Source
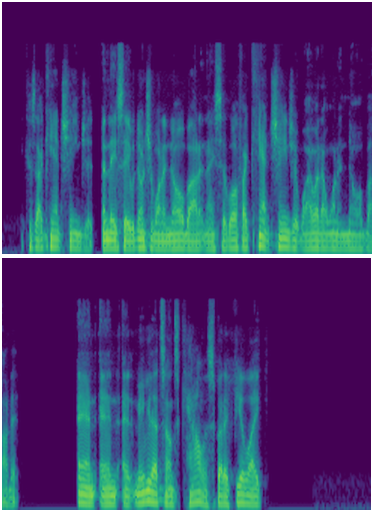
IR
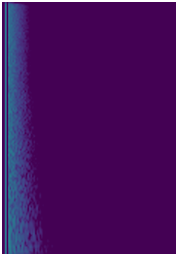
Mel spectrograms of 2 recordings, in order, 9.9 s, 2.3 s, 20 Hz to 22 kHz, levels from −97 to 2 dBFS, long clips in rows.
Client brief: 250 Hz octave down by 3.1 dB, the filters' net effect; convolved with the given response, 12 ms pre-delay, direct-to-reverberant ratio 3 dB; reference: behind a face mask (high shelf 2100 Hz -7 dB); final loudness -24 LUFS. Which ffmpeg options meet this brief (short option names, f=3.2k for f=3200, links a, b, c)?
-filter_complex "[0:a]equalizer=f=250:t=o:g=-4,asplit=2[a][b];[1:a]atrim=start_sample=2205,adelay=12[c];[b][c]afir=irnorm=-1:irlink=0,volume=-1.5dB[d];[a][d]amix=inputs=2:normalize=0,highshelf=f=2.1k:g=-7,volume=0.5dB"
